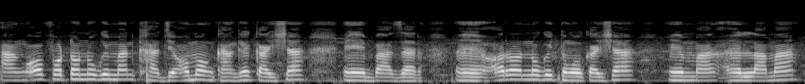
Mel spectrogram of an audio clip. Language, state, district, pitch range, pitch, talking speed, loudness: Kokborok, Tripura, West Tripura, 180-215 Hz, 190 Hz, 110 wpm, -13 LUFS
